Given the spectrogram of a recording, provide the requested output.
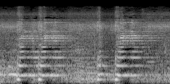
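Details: Newly installed cheap Shopee replacement horn (first of a dual-horn pair) tested after the old one kept failing: loud, steady, buzzy blast held evenly about two seconds; strong and working properly.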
